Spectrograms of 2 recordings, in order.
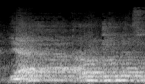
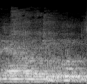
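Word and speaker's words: يا رجلاً: Di dalam ilmu nahwu dicontohkan seperti orang buta yang mengatakan ya rajulan khudh biyadi. Harus nasab dibacanya, jangan ya rajulun, salah.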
